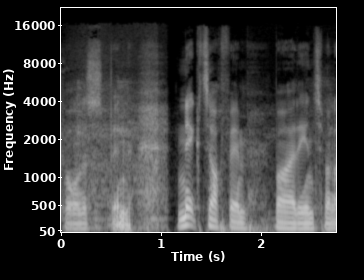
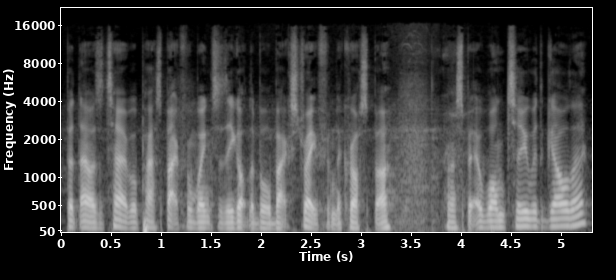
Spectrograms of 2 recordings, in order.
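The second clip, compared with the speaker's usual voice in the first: lively play-by-play commentator voice; mock commentary; 2 semitones higher than usual. Friend plays commentator over the match, live commentary. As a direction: call the match like a TV pundit.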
